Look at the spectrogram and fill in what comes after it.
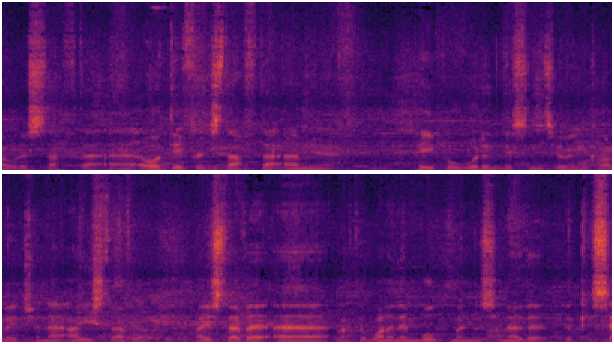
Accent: Crawley, South East England, United Kingdom; I grew up in Costa del Crawley, which is it's in between Brighton. It's a lovely place.

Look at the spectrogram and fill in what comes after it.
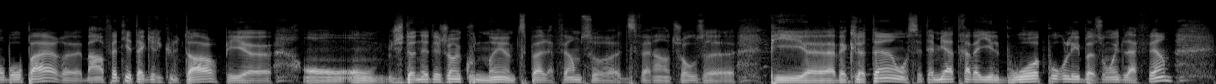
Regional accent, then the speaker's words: Quebec, Canada; born there; C'est en Mauricie, dans ma région natale.

